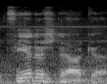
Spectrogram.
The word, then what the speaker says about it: Pferdestärke: So it's Pferdestärken. Pferdestärke.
